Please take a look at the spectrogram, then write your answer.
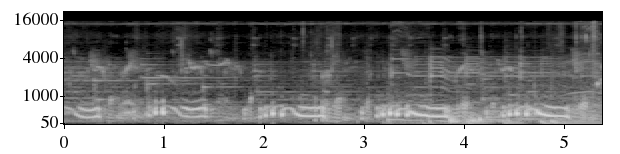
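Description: Domestic pigeons cooing close by, a run of repeated throaty rolling coos in rhythmic bursts, with several birds overlapping and no talk.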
